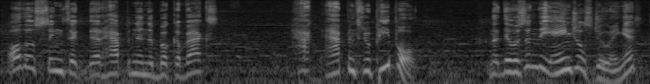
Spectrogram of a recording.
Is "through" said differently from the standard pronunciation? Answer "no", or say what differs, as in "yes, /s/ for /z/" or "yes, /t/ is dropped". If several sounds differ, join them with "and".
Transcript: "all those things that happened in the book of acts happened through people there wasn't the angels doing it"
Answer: no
